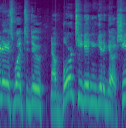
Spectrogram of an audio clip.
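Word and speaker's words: Borte: And here we get the history and the story of Borti.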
